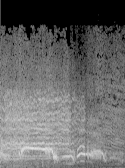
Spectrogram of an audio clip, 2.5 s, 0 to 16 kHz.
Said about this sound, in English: But to go chronologically from movie to movie, to go from Marion in Raiders to Willie Scott in Temple of Doom, I mean, she's so grating. She screams 71 times.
